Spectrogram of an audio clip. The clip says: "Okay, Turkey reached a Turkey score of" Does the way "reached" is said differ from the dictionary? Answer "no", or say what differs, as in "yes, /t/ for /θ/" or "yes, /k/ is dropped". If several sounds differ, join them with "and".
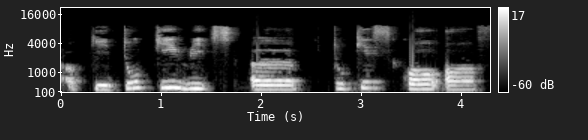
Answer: yes, /w/ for /ɹ/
